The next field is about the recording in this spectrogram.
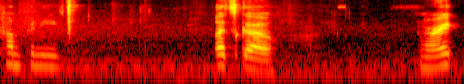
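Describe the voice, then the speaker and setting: A woman's voice: medium pitch, slow pace, muffled recording, slight background noise. A woman playing a tabletop roleplaying game, speaking her dialogue in a brusque, bossy manner. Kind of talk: casual in-character game dialogue.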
